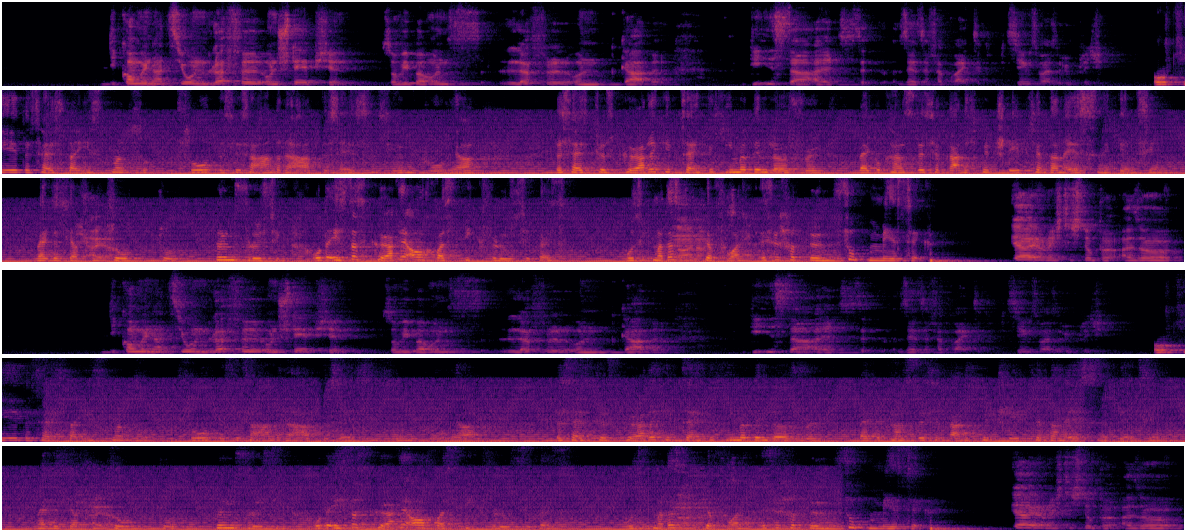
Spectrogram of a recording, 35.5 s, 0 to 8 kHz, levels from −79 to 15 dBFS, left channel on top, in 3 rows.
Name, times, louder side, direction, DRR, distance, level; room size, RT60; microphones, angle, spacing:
voice 1, 1.0-3.5 3.8-7.0 7.5-9.8 10.0-11.0 24.4-24.8 30.3-31.0 33.7-35.3, left 3 dB, 35° left, 5 dB, 1.0 m, -36 dB
voice 2, 11.5-13.3 13.6-23.5 24.0-24.4 24.8-25.0 25.2-25.4 25.8-29.3 29.9-30.4 30.7-33.0, left 3 dB, 65° left, 7 dB, 0.9 m, -27 dB
sound 1, 12.2-32.1, right 1 dB, 5° right, 0.5 m, -30 dB
21.0 x 9.1 x 3.0 m, 1.0 s
head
